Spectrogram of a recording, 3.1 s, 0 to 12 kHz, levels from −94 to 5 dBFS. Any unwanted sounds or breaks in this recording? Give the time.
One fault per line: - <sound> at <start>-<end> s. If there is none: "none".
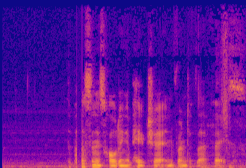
- dropout at 1.0-1.0 s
